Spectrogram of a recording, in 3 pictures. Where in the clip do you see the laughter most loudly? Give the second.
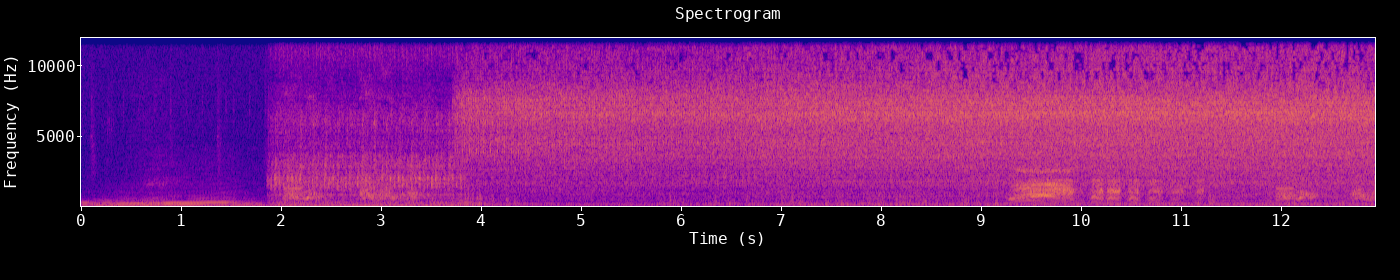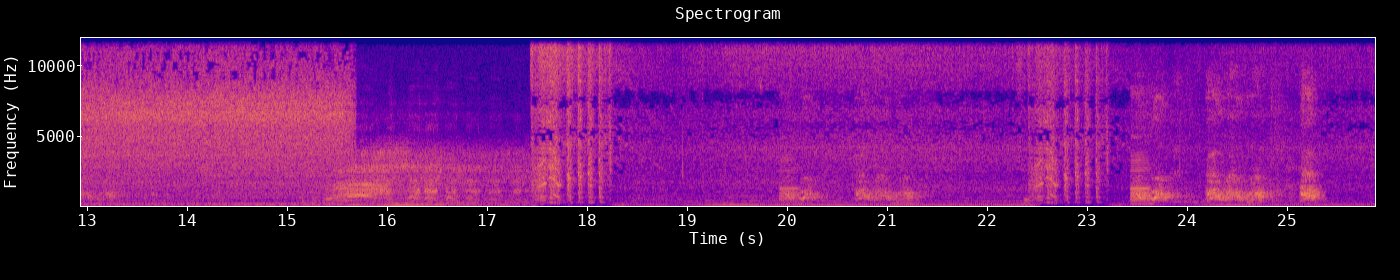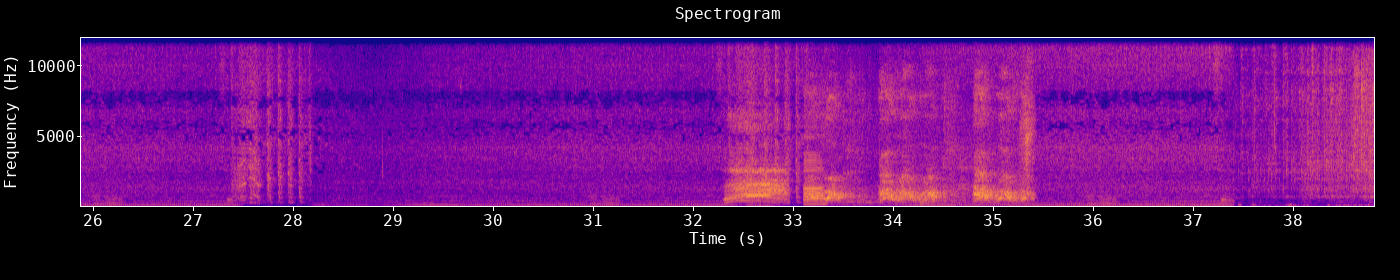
33 s.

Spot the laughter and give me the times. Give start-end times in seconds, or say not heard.
9.2-11.2, 15.3-17.4, 32.3-33.0.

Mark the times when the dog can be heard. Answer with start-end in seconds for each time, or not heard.
2.0-3.5, 11.9-13.4, 19.9-21.5, 23.4-25.4, 33.1-35.5.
